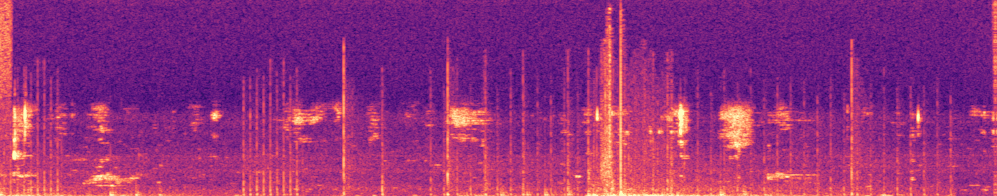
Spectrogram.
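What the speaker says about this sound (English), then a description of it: "I just keep hearing this machine guns go off and just start to mow people down constantly" Machine gun fire in the video game Hell Let Loose, rapid bursts of distant gunfire with heavier shots mixed in, under low commentary voices.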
